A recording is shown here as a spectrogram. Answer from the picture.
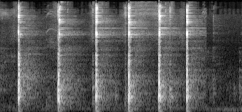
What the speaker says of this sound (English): including probably needing a hammer. And then knocking it over into place.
